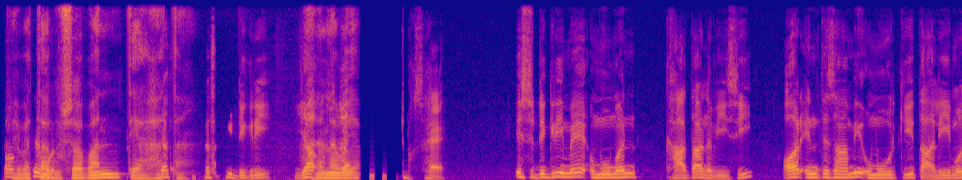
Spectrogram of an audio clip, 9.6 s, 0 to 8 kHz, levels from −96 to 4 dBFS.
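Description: From 0.00 to 0.36 s, 0.52 to 1.37 s, 1.53 to 2.38 s and 3.48 to 4.12 s the speech dips and breaks into pieces, falling by roughly 40 dB at its deepest. This is speech suppressed in double talk: the likely cause is an echo canceller that, with both sides talking, could not separate this talker from the loudspeaker return and turned everything down. On a waveform these stretches show chopped, collapsing envelopes. On a spectrogram the energy fades into gaps.

Overlapping the third suppressed stretch and continuing after it, a faint delayed copy of the sound comes back in short scraps. It appears at 1.70 to 1.74 s (a 414 ms delay, about 20 dB below the speech), at 2.09 to 2.19 s (374 ms, about 15 dB down), at 2.75 to 2.84 s (374 ms, about 40 dB down) and at 3.37 to 3.46 s (374 ms, about 15 dB down). This is echo leak, likely from a loudspeaker-side canceller letting residual echo through. On a spectrogram it shows as weak repeats of earlier speech patterns, offset by about 0.37 to 0.41 s. 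The repeats stay below the 8 kHz ceiling of the call's microphone path.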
